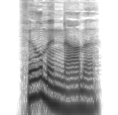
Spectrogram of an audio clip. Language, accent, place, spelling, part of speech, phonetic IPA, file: German, Germany, Berlin, Firmenname, noun, [ˈfɪʁmənˌnaːmə], De-Firmenname.ogg
- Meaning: company name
